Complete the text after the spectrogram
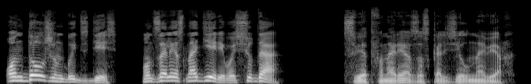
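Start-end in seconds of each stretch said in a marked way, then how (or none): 0.1-2.9 very high, loud hysterical cry; harsh hysterical voice. A narrator's reading. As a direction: give him away in a hard, hysterical shriek. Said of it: "жёсткий истеричный голос женщины".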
